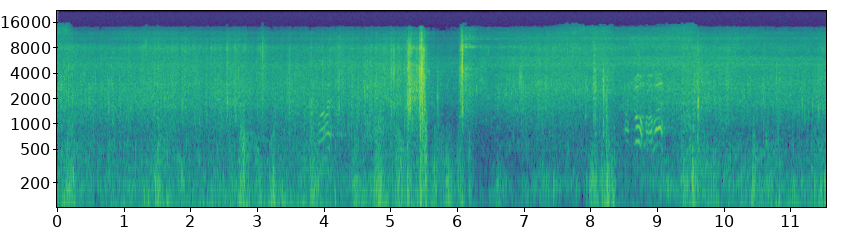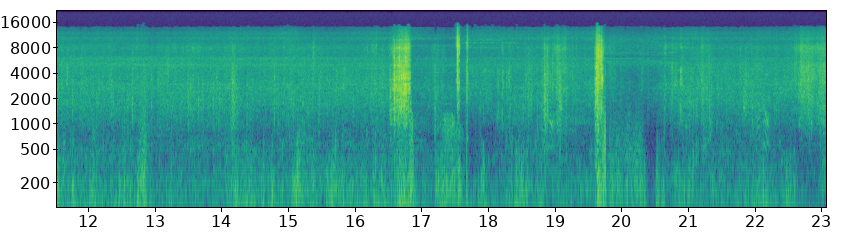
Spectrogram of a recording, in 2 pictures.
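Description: Bicycle tyres rumble and rattle over a bumpy dirt trail.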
